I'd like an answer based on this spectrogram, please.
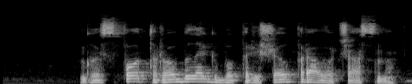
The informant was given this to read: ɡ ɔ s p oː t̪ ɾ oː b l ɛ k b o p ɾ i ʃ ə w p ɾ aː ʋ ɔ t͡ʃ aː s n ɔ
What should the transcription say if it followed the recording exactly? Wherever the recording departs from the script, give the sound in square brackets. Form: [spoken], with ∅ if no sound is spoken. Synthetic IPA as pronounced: ɡ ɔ s p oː t̪ ɾ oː b l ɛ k b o p ɾ i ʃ ə w p ɾ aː ʋ ɔ t͡ʃ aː s n ɔ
